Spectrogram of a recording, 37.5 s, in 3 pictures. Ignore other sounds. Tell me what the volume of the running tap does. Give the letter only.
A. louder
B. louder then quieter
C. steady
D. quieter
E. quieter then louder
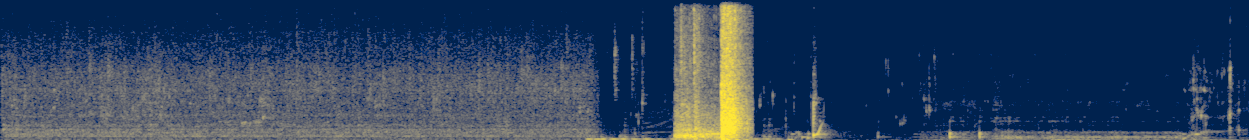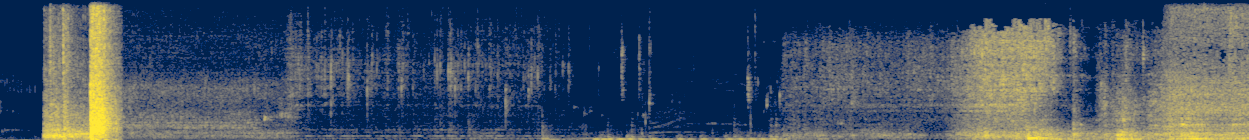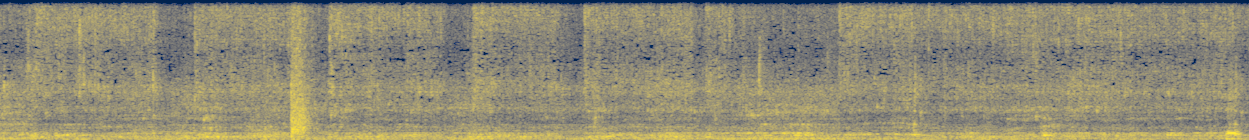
A.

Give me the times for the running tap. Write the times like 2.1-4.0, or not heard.
0.0-37.4.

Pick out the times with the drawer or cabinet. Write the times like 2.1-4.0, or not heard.
6.7-7.5, 12.9-13.7, 27.4-28.2.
